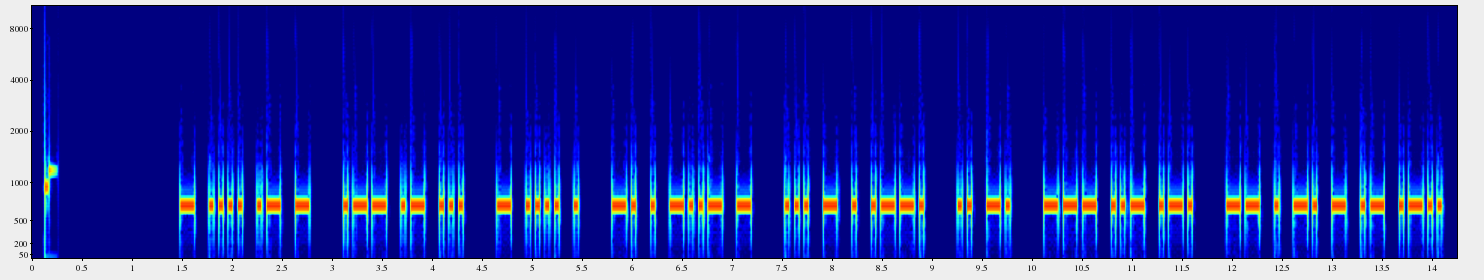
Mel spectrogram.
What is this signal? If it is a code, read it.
Morse code, heard as a keyed tone, about 25 wpm, 700 Hz. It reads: THAT WAS THE NEXT STEP IN OUR MENTAL
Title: Sentences from Top 1000 Words - Review Part 4 - 25wpm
